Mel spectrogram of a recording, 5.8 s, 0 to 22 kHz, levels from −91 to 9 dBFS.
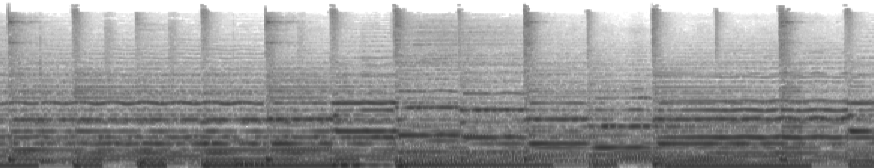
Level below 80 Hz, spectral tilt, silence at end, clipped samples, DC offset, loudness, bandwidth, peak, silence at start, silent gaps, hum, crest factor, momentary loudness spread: -20 dBFS; -6 dB/octave; 0 s; under 0.1%; under 0.1%; -14 LUFS; 19.5 kHz; 0 dBFS; 0 s; none; none; 14 dB; 3 LU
